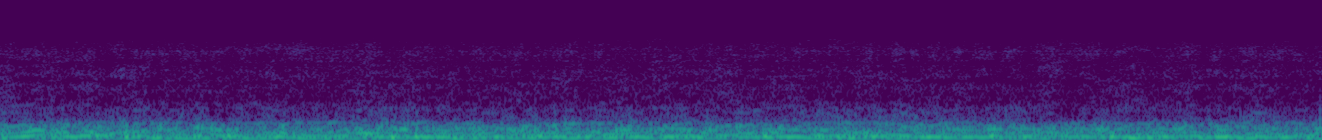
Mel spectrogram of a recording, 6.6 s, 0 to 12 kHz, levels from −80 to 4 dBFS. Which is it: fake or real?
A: fake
